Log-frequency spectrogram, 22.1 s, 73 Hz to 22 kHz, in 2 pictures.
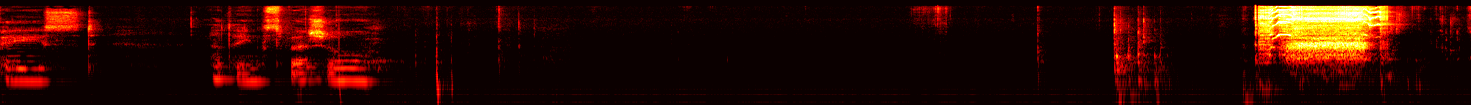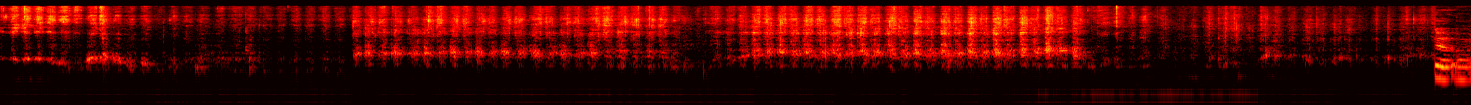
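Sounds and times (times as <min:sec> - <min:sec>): toothbrush scrubbing teeth: 0:09.4 - 0:22.0.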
